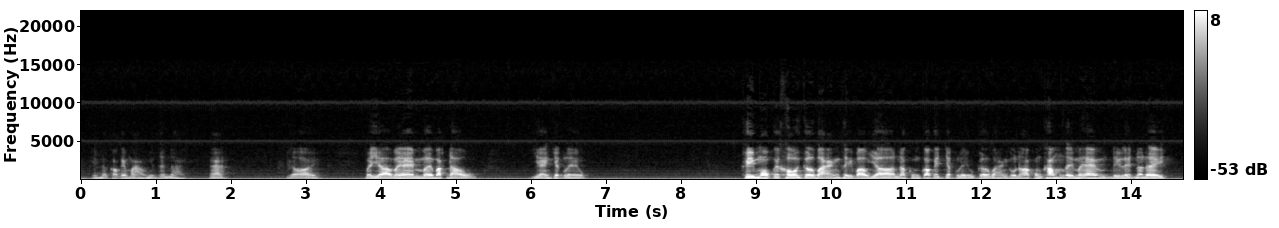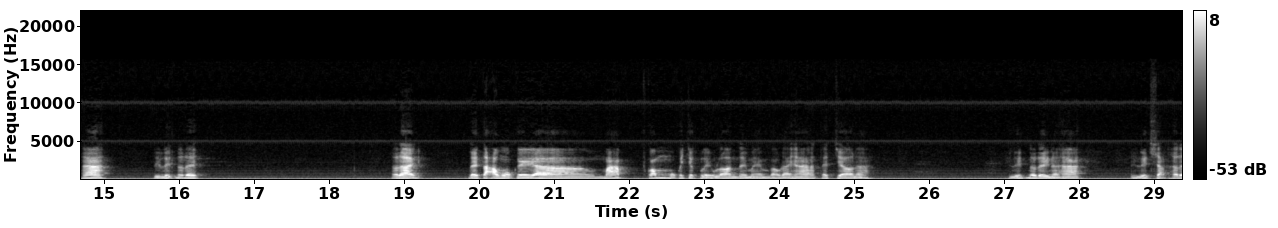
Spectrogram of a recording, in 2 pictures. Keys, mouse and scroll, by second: 0.7-5.7 middle drag, 5.7 click, 7.4-9.4 drag, 12.2 click, 14.0 Delete, 15.1 click, 15.9 Delete, 20.5 click, 26.6-27.2 scroll up 4, 27.2-29.3 drag.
